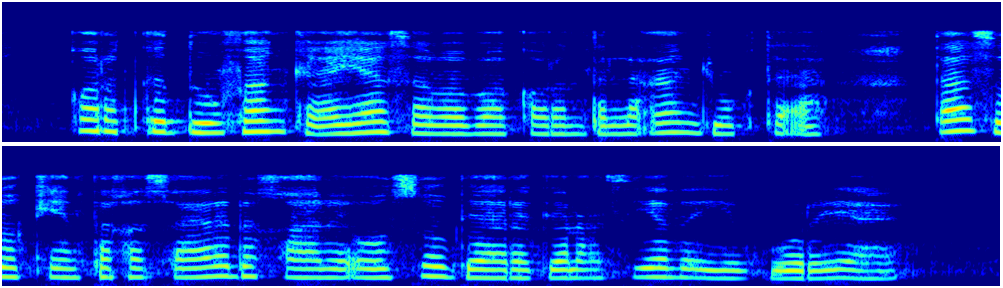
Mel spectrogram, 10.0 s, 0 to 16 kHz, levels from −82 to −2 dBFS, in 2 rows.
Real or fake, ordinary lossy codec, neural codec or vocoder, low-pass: fake; AAC, 64 kbps; codec, 16 kHz, 8 kbps, FreqCodec, larger model; 7.2 kHz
